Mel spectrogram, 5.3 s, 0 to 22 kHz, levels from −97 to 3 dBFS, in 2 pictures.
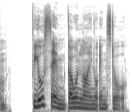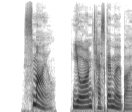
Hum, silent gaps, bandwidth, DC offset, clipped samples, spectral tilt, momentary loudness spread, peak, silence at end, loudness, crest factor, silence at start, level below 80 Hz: none; 0.23-0.62 s, 2.59-3.06 s, 3.77-4.04 s; 19 kHz; under 0.1%; under 0.1%; -5 dB/octave; 13 LU; -8 dBFS; 0 s; -23 LUFS; 16 dB; 0 s; -56 dBFS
